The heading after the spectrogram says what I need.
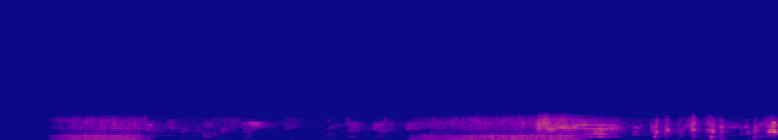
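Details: Two long, rumbling snores with a quieter, rattly breath between them and some snuffling at the end; snoring during sleep.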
